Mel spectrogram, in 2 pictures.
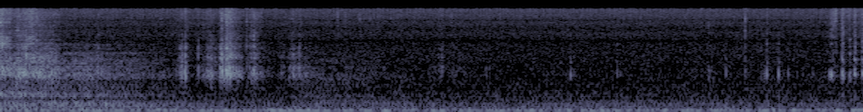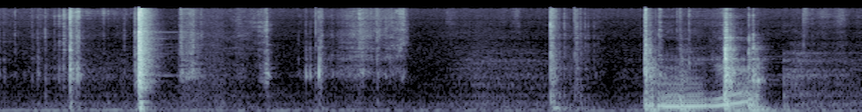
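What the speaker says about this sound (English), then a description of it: "Punch it out." A paper shape is punched out with a handheld craft punch during tri-fold card making: a couple of sharp, isolated clicks, then a short, louder crunching snap near the end, in an otherwise quiet room.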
